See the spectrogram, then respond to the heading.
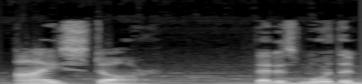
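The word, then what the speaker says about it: Sagittarius A*: The Milky Way hosts its own supermassive black hole at its center known as Sagittarius A, pronounced I star, that is more than 4 million times as massive as our Sun.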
